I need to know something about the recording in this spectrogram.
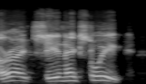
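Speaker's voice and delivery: high, called-out yell. Retelling a crowded diner visit as the waiter calls out: imitating a waiter yelling. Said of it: "he yells".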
